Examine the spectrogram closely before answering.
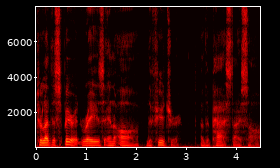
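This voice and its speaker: A man with an ordinary speaking voice and fairly low pitch. He talks at a fairly slow pace with ordinary pitch variation. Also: very clean recording, silent background. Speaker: poet. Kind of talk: poetry reading aloud, rhymed couplets in measured spoken-word cadence. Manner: formal, deliberate and earnest, with rhythmic rhyme-driven phrasing.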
